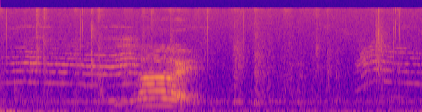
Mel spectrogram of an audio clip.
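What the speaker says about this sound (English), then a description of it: "It's the cat, the cat, the cat, the cat." A house cat meows loudly with a long rising and falling cry, followed by a fainter meow, while someone talks nearby.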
